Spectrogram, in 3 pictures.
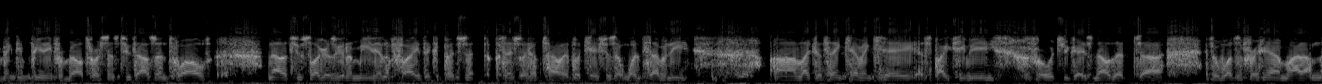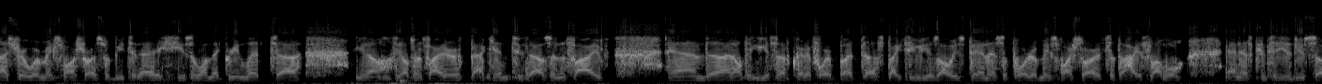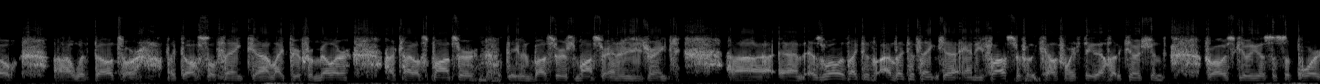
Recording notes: Bellator MMA held the Bellator 170 media conference call with fighters from the Bellator 170 fight card.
